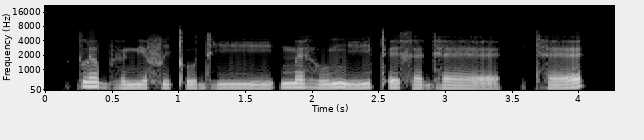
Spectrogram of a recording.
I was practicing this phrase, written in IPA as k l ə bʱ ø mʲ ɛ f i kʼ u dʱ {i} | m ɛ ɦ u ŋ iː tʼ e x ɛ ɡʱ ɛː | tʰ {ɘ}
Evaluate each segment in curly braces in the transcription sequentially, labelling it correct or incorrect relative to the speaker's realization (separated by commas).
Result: incorrect, incorrect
